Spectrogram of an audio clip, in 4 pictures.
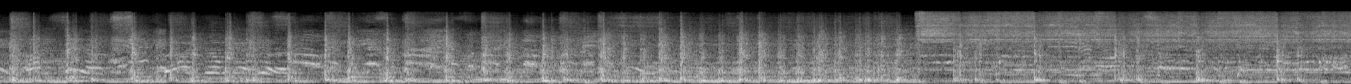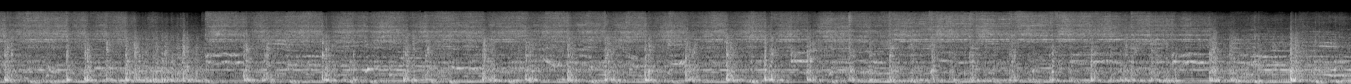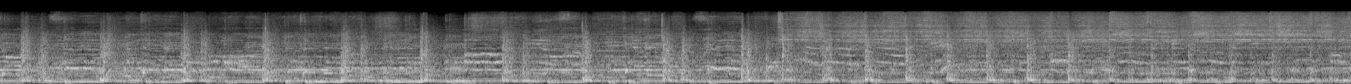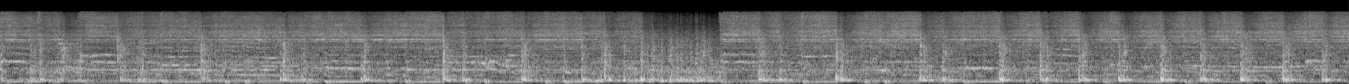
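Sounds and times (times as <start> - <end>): snare drums playing: 0.0 - 29.8
bass line: 0.0 - 54.0.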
